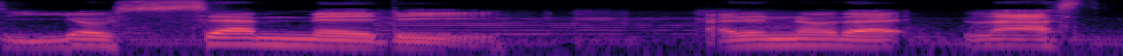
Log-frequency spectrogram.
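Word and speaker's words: Yosemite: of thing when I was younger I always pronounced y yosmite or yite I don't know why but that's how I saw I didn't know was pronounced yosity I didn't know that last e was a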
